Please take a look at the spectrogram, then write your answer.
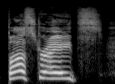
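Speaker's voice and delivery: high, loud "frustrates" as "fustrates"; mock the slip, crying out "frustrates" without the first r; mispronounced frustrates. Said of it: "you can't say the word frustrate".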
